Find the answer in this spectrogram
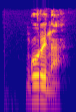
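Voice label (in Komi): "гурина", Komi, male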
